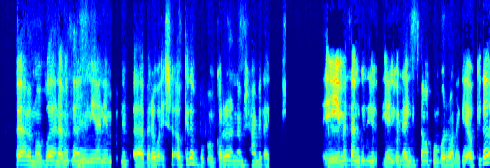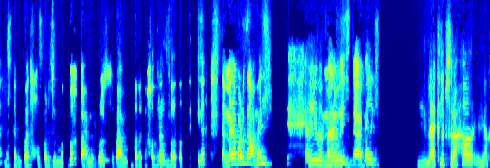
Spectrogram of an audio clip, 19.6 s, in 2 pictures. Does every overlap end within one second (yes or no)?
yes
